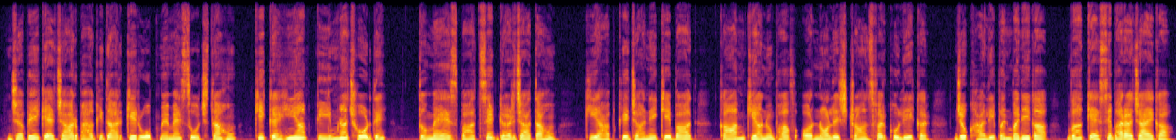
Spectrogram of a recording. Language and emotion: Hindi, fearful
